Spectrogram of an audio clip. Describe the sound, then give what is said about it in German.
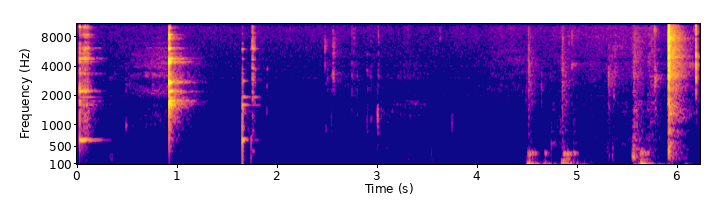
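Glasses clink together in a toast, three bright ringing taps spaced about a second apart, followed after a pause by muffled handling and sipping noises. “Prost. Prost. Prost.”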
